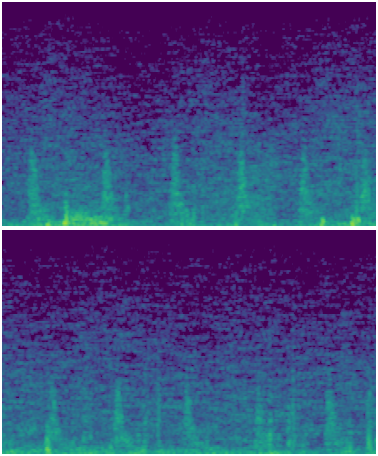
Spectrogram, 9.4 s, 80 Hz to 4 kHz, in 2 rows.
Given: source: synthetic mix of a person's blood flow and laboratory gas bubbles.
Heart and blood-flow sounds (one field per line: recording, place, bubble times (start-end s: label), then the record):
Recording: Doppler ultrasound of blood flow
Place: subclavian vein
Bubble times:
9.21-9.36 s: bubbles
From the record:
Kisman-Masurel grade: 211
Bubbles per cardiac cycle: several, 3 to 8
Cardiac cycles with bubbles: 1 to 10%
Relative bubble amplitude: barely perceptible (0.100 to 0.250)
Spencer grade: 1 (occasional bubble signal discernible with the cardiac motion signal, with majority of cardiac periods free of bubbles)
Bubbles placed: anywhere in the cardiac cycle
